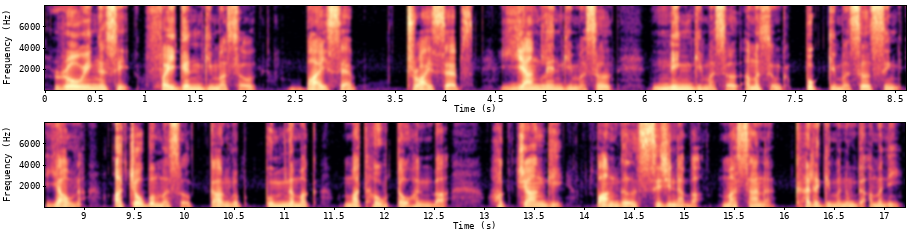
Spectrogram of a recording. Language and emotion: Manipuri, neutral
